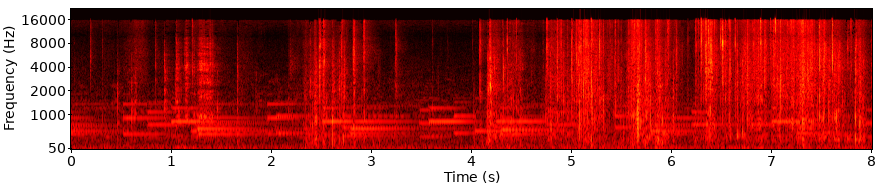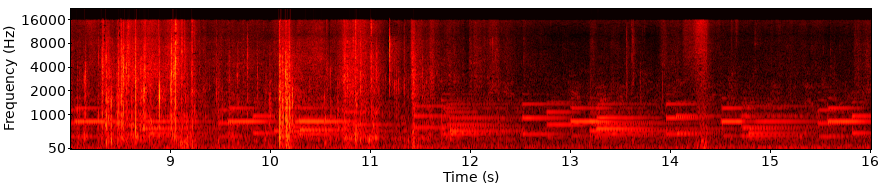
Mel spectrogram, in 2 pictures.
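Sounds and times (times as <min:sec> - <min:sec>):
light background music: 0:00.0 - 0:16.0
plastic packaging crinkling: 0:00.4 - 0:03.4, 0:04.0 - 0:12.3.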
